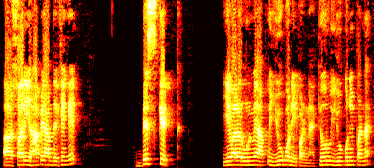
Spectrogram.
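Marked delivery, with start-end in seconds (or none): 2.7-3.6 "बिस्किट" as bis-kit, with no u sound; two crisp syllables, bis-kit, for "बिस्किट"; model pronunciation. Shown as a demonstration. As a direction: say "बिस्किट" distinctly, higher, as a model word. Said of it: "हम क्या पढ़ रहे हैं".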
